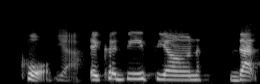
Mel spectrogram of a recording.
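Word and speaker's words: Fionn: and his name was high king finn i'm saying finn it's spelled f-i-o-n-n cool yeah it could be fiona that sounds stupid so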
